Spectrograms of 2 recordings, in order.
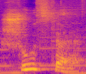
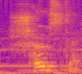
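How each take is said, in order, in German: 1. Es wird auf Standarddeutsch gesprochen. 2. Es wird mit einem bayerischen Vokal gesprochen.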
